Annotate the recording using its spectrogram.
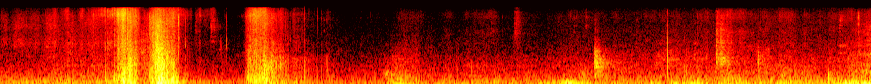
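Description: Handling and movement noise in a classroom: two loud, short rustles about one and two seconds in, then a few softer knocks and rustles, over a steady low hum.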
